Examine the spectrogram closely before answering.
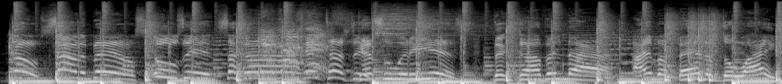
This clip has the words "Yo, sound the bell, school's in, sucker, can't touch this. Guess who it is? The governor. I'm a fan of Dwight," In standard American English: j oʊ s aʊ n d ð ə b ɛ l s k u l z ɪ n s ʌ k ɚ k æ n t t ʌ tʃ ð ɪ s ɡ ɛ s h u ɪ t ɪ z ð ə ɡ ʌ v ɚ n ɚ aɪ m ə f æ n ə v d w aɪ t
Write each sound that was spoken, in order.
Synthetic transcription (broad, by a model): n oʊ s aʊ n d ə b ɛ l s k u l z ɪ n s ʌ k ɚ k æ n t t ʌ tʃ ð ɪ ɡ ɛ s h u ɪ t ɪ z ð ə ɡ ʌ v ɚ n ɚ aɪ m ə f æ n ə v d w aɪ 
